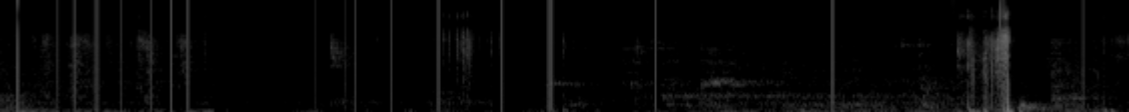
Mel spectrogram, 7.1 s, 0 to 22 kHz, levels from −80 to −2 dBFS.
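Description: From 0.11 to 7.06 s there are word clock ticks, a steady buzz of sharp clicks every 20 ms or so as the unlocked clocks drift apart by roughly 0.1 percent.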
